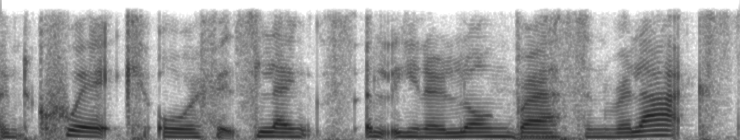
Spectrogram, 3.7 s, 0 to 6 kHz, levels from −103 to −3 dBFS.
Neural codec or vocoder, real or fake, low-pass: none; real; 5.4 kHz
